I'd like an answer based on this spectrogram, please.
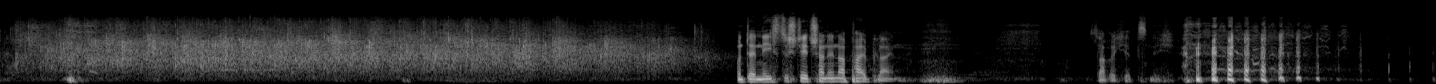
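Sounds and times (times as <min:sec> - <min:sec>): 
audience applause: 0:00.0 - 0:07.2
laughter: 0:00.5 - 0:01.8, 0:11.8 - 0:13.7
speech: 0:07.4 - 0:09.1, 0:11.0 - 0:13.0.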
